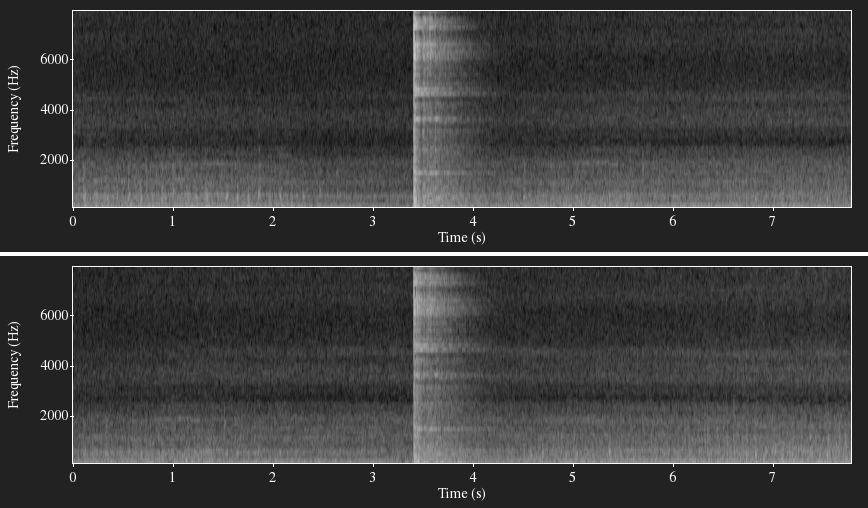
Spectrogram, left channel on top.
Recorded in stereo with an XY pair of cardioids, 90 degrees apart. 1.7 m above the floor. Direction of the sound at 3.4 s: 50° left.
